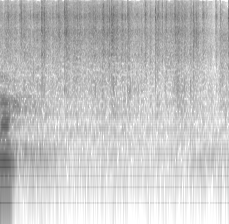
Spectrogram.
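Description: Panini sizzling and crackling between the hot ribbed plates of an electric contact grill as the lid presses down on them, a dense crackle that dies down at the end.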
